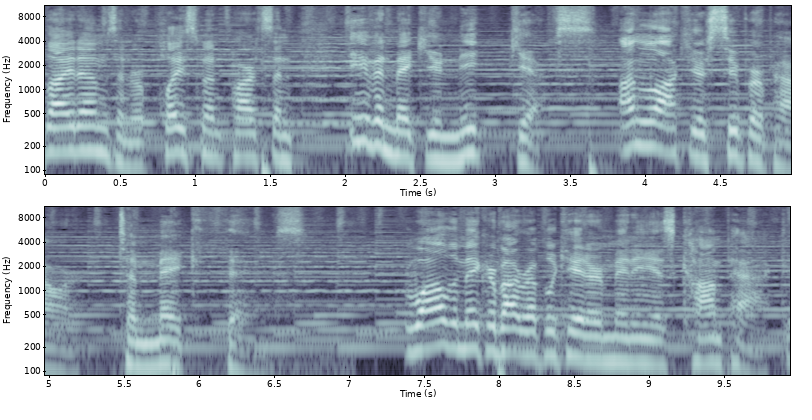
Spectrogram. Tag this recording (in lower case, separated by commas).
speech, music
